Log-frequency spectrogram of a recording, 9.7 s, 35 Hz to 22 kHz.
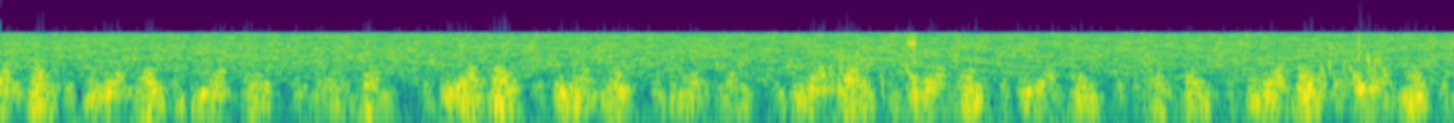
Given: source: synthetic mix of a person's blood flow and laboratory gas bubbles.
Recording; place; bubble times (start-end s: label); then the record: Doppler ultrasound of blood flow; precordium
5.51-6.18 s: bubbles
8.62-8.72 s: bubbles
8.77-9.30 s: bubbles
From the record:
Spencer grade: 2 (many but less than half of the cardiac periods contain bubble signals, singularly or in groups); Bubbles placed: anywhere in the cardiac cycle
